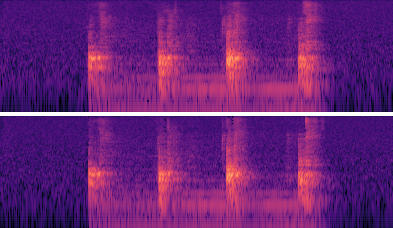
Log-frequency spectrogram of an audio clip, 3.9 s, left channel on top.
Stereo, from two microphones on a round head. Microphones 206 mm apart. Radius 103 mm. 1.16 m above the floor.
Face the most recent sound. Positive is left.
turn(degrees=-25)  # may be behind; listen again after turning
